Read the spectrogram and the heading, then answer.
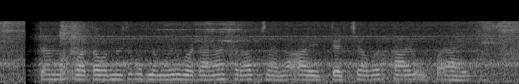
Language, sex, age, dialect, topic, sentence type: Marathi, female, 18-24, Standard Marathi, agriculture, question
